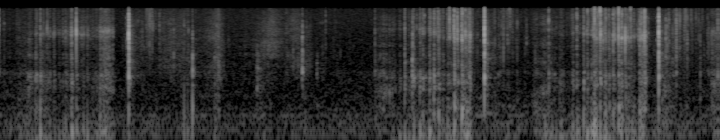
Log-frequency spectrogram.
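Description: A solid, hand-sized teal-blue soap bar is held in the hand and cut into small cubes with a small metal knife. The blade makes soft, gritty scraping and slicing sounds, broken by a few sharp, bright clicks as the pieces cut through.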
